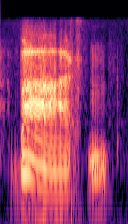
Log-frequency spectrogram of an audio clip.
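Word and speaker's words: Boston: Правильное произношение — «Бастн».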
